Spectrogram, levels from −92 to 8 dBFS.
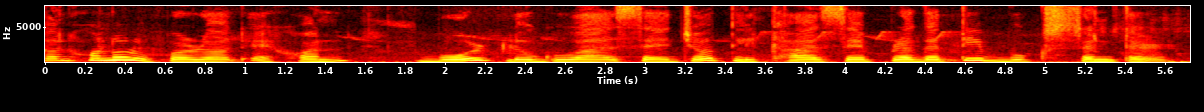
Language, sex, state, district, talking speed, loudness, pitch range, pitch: Assamese, female, Assam, Kamrup Metropolitan, 135 wpm, -15 LUFS, 235-265 Hz, 245 Hz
